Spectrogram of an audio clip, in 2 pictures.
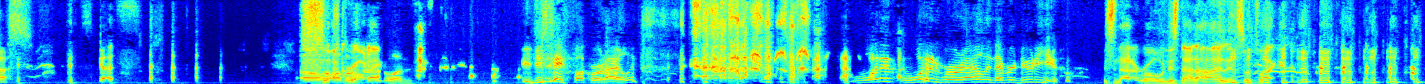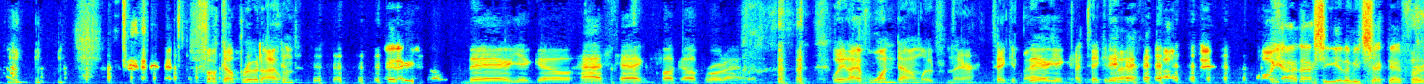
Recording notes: We found out about a new app that can record multiple people at once over the phone.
